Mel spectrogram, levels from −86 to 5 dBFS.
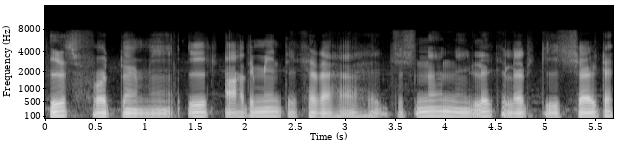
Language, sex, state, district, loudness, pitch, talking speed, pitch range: Hindi, male, Madhya Pradesh, Bhopal, -18 LUFS, 95 Hz, 150 wpm, 90-105 Hz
